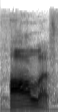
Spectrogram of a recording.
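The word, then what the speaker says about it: aleph: the Hebrew alphabet constants the first letter is what Allah and what kind of sound does it have yet silent it has no sound of its own it is one of two silent letters in the Hebrew alphabet the second letter is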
